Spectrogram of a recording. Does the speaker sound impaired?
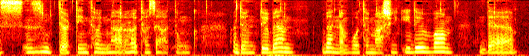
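Yes: deafness; cochlear implant 2.5.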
